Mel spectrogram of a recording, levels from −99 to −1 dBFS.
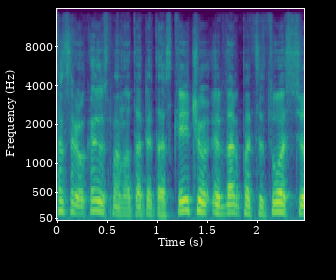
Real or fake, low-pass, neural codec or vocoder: fake; 14.4 kHz; codec, 44.1 kHz, 7.8 kbps, Pupu-Codec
